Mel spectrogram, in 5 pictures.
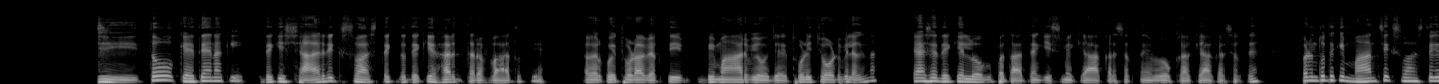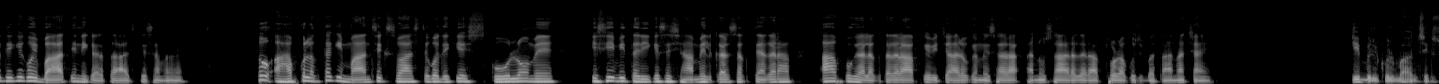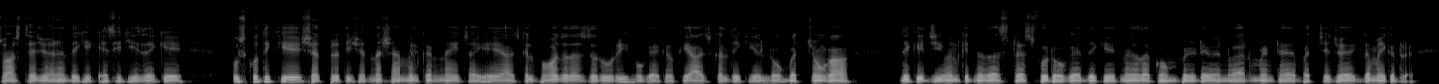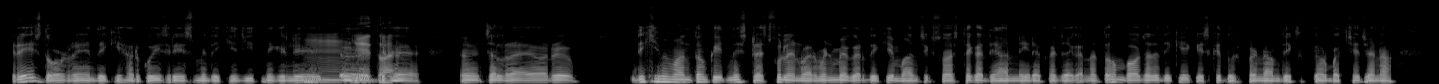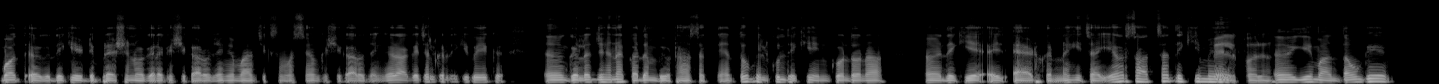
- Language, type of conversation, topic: Hindi, podcast, मानसिक स्वास्थ्य को स्कूल में किस तरह शामिल करें?
- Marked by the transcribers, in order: in English: "स्ट्रेसफुल"; in English: "कॉम्पिटिटिव एनवायरनमेंट"; in English: "र रेस"; in English: "रेस"; in English: "स्ट्रेसफुल एनवायरनमेंट"; in English: "डिप्रेशन"; in English: "ए एड"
